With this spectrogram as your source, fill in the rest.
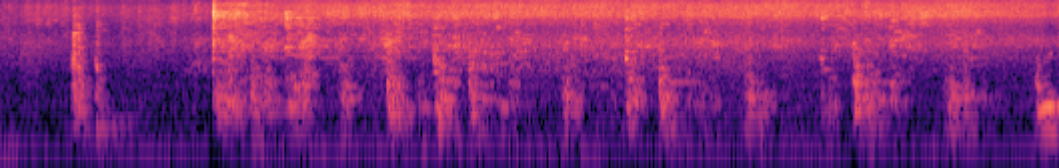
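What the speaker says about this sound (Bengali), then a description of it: "আমি একটু ভাজা করে তাও তোমাদের দেখাচ্ছি" Chili powder, hot chili powder, ground coriander, ground cumin, turmeric and salt fry in a pan. A steady hiss sets in after a quiet start, broken by repeated scraping and clinking as the spices are stirred, with no talk.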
